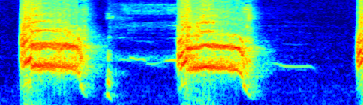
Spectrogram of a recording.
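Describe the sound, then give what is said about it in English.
A person imitates a groundhog's scream with two loud, harsh, high shrieks. Each is followed by a thin whistling tail, and a third shriek is just starting as the sound cuts off. “you did that whole groundhog scream where you went,”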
